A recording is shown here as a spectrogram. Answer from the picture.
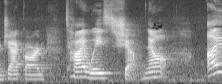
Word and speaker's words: jacquard: jacquard and i guess that's you pronounce it jackard or jack guard thai waist shell now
